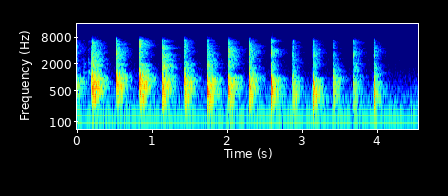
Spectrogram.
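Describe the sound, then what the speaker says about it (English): At a Wednesday law class, a steady run of about fourteen sharp, evenly spaced claps rings out close and clear, each with a short ringing tail, over a low constant hum and no talk. "Let's clap it up."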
